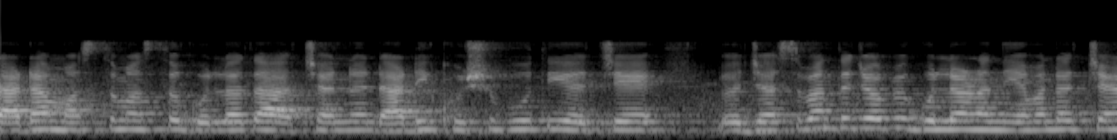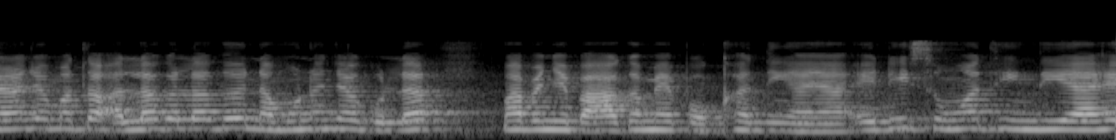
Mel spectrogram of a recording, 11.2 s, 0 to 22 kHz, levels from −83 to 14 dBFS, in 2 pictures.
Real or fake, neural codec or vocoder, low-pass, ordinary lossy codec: real; none; 7.2 kHz; none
